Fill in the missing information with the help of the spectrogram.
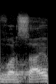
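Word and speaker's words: Versailles: का नाम है वर्षा हालांकि स्पेलिंग जो है वह अलग मिलेगी लेकिन इसको वर्साय बोलते हैं तो वर्षाें एक जगह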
